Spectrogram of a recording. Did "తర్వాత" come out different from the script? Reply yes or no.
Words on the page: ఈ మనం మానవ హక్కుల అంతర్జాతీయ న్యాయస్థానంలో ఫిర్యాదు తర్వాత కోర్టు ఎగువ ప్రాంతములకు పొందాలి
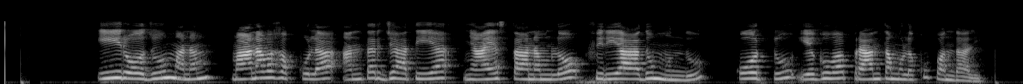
yes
